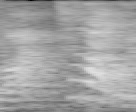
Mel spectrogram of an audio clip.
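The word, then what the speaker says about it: watt: 얘는 전력의 단위가, 얘는 단위가 W라고 적혀 있는데 이걸 와트라고 읽으면 돼.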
